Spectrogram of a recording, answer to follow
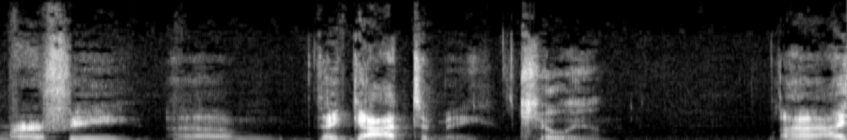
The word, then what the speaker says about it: Cillian: Killian. I say it. I'm American. I speak American. I'm with you. I was corrected. I thought it was Killian. I like saying Cillian.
